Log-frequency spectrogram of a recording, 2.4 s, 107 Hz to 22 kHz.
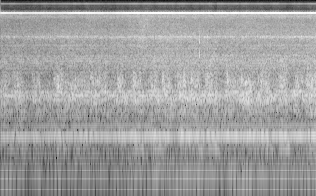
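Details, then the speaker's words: E-bike motor with newly wired controller, assist mode 1, pedal-sensor simulator turning: steady mid-pitched hum at constant speed whatever the pedaling rate, no knocks or grinding; working normally. "Que je pédale plus vite ou moins vite, ça ne change rien. J'ai toujours le moteur qui tourne à la même vitesse puisque je suis sur le mode 1."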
